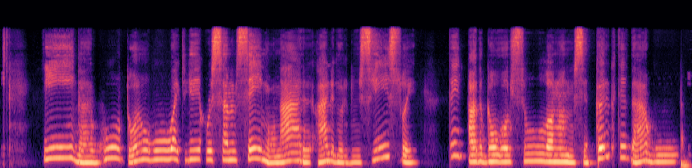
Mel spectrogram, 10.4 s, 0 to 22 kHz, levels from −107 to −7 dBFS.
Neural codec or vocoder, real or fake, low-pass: codec, 24 kHz, 0.9 kbps, WavTokenizer, medium music audio release; fake; 10.8 kHz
